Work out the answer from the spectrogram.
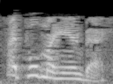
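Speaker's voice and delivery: usual speaking voice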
